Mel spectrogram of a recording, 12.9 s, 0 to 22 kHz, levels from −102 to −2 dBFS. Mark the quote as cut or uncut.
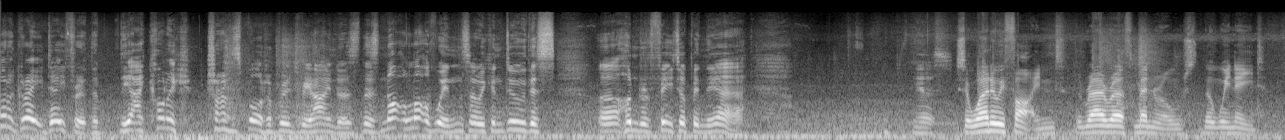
cut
